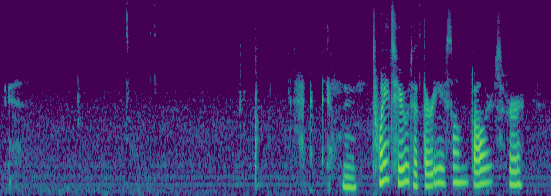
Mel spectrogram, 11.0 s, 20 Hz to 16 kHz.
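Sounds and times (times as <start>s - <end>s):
faint steady hum: 0.0s - 11.0s
woman speaking: 6.5s - 10.5s.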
